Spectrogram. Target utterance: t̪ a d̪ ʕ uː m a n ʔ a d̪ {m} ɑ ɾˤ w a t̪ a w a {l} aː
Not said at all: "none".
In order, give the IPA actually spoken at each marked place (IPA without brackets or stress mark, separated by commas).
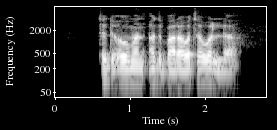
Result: b, lː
